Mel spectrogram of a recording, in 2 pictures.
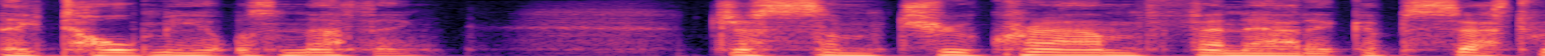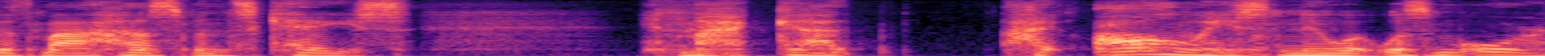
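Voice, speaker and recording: A shaky, put-on character voice at a moderate pace, with fairly even intonation and a dry, close sound with no echo. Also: man, medium pitch for a man. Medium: read story. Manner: hesitant, trembling.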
